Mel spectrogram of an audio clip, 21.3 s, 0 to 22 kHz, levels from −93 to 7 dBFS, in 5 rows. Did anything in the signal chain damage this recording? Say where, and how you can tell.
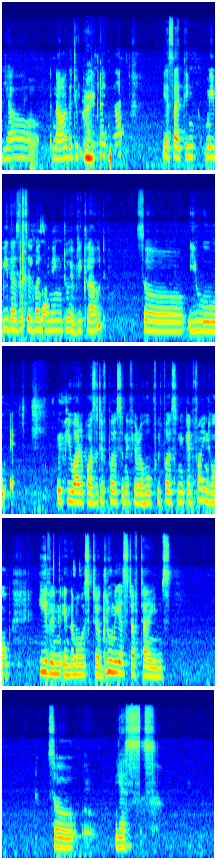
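Yes. Call processing at the loudspeaker side's echo canceller likely mishandled moments when both sides spoke at once, causing speech suppressed in double talk. The talker's level sinks in short patches between 0.0 and 2.59 s, where the dips are deepest at around 15 dB, and again at 5.04 to 5.23, 9.59 to 9.79, 12.79 to 13.55 and 17.97 to 18.13 s, where the drops are shallower, around 5 to 10 dB. The canceller turned everything down rather than separating the live talker from loudspeaker echo.

The same stage also let an echo leak through: a loudspeaker copy of the voice likely reached the microphone, was not fully removed, and came back 403 ms late. At 2.1 to 2.19 s the leaked fragment sits roughly 10 dB under the speech as a short delayed scrap. At 5.0 to 5.1 s it is about 35 dB down and only faintly present.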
